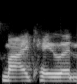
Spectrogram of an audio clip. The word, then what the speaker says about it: Mikayla: I should be better at this, but my name is Mikayla. I always joke and say it's pronounced Mikayla, not your Kayla. Because there are a million like Mikaylas in the world, but I ain't one of them.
